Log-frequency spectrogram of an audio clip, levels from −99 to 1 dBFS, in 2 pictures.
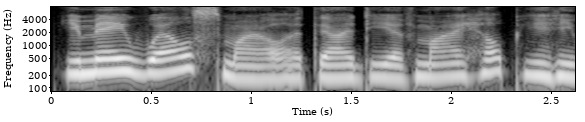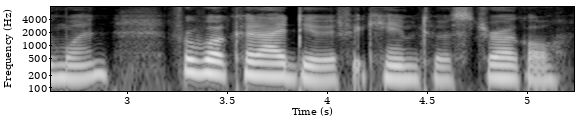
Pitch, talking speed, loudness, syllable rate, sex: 185 Hz, 250 wpm, -18 LUFS, 5.8 syllables/s, female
